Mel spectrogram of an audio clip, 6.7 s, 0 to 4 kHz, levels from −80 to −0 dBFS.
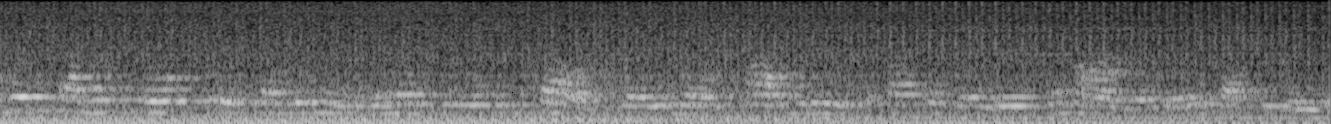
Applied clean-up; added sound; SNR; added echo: none; Engine; 0 dB; reverberation time 0.9 s.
